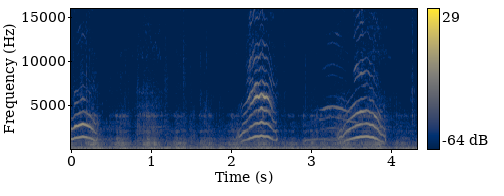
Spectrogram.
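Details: Newborn kittens, eyes still closed, crying while one hunts for its mother's milk late on a Saturday night; three thin arched mews, the later two louder and longer, over a low rumbling background.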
